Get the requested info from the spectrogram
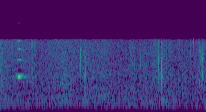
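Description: Near silence, with a brief faint squeak of a dry-erase marker on the whiteboard just after the start and a faint tick later on.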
